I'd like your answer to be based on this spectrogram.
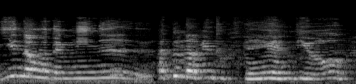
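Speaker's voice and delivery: quoting a comedian mid-rant; imitated voice. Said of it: "and he said".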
